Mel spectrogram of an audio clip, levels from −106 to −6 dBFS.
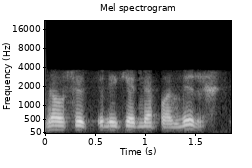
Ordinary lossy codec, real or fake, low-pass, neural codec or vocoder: AAC, 24 kbps; fake; 3.6 kHz; codec, 16 kHz, 1.1 kbps, Voila-Tokenizer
